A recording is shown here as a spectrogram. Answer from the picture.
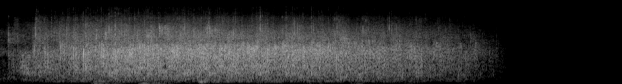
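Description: Audience applauding, a dense clapping that builds within the first second, holds steady, then tapers and is cut off about five seconds in.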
